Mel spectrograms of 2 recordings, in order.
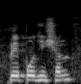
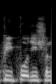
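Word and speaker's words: preposition: pronoun verb adjective adverb প্রেপজিশন তোমরা যাদেরকে প্রিপজিশন বলো উচ্চারণ হয় প্রেপজিশন প্রেপজিশন প্রেপজিশন আসবে সাত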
